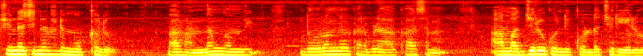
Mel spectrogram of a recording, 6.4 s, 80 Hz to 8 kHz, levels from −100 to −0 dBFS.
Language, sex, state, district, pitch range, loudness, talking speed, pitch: Telugu, male, Andhra Pradesh, Anantapur, 140-170 Hz, -17 LUFS, 140 wpm, 155 Hz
